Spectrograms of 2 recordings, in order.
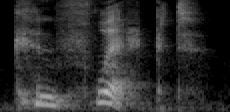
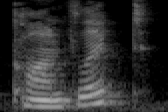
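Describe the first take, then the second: First: "conflict" with the stress on FLICT; "conflict" as a verb, con-FLICT. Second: "conflict" with the stress on CON; "conflict" as a noun, CON-flict, left hanging. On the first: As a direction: reduce the first syllable of "conflict" and hit the second. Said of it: "being used as a verb". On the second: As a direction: hit the first syllable of "conflict", full "ah" vowel. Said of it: "the stress moves depending". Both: Shown as a demonstration.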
